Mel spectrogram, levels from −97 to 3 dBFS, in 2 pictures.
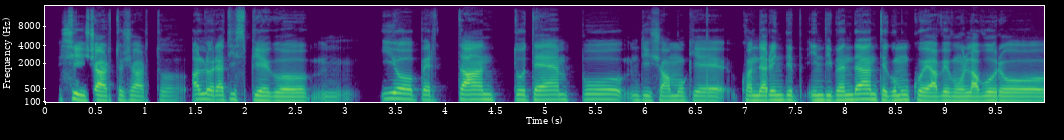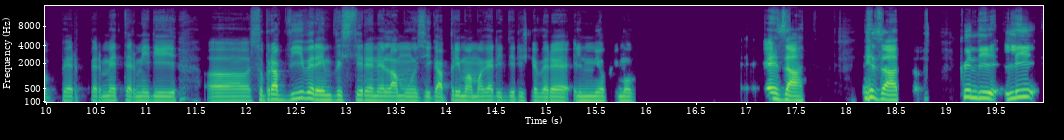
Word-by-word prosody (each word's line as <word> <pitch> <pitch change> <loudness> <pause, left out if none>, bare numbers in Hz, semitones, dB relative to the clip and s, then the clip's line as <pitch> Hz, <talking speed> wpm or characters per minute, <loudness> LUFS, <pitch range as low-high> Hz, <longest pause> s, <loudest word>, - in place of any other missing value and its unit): Sì, 160 -2 0
certo, 130 +3 +1
certo. 130 0 -7
Allora 150 -2 0
ti 155 +3 -8
spiego. 120 -4 -1
Mhmm, 120 0 -14 0.3
io 170 -3 +1
per 145 -3 -5 0.2
tanto 150 -1 +1
tempo, 150 +2 -2
mhmm, 135 - -10
diciamo 130 -1 -4
che 125 0 -4
quando 135 0 -1
ero 135 +1 +2
ind 140 -1 -1
indipendente 140 +2 +1
comunque 135 -1 0
avevo 120 0 0
un 120 0 0
lavoro 120 -1 0
per 125 -1 -6
permettermi 125 -1 -4
di, 120 0 -2 0.3
uhm, 120 +1 0
sopravvivere 150 +6 +2
e - - +7
investire 140 0 -1
nella 125 -1 +1
musica, 120 -1 -2
prima 125 -2 -1
magari 120 0 -3
di 125 - -6
ricevere 120 0 -1
il 120 - -1
mio 125 0 0
primo 120 0 -4 1.3
Esa 150 -7 +7 0.6
esatto. 170 -8 +5 0.4
Quindi 195 -5 +5
lì 210 +8 +6
130 Hz, 125 wpm, -22 LUFS, 120-150 Hz, 1.3 s, e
